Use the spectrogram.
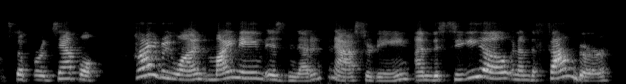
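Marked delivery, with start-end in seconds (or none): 1.4-6.1 pitch rising and falling throughout. Example self-introduction in a speaking exercise, pitch going up and down. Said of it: "you see how I had a little bit of up and down in my vocal dynamic?".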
